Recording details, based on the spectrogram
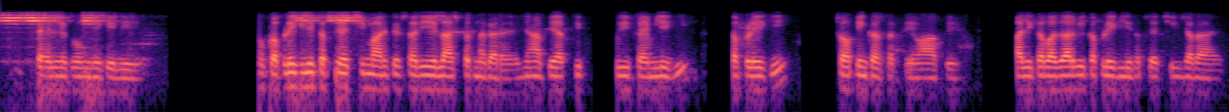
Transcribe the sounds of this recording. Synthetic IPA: pɛɦɛlmeɡʱuːmnekelie | t̪oːkɐpɽekeliesɐbseɐtːʃʰimaːɾkeʈsaɾielaːʃpət̪nɐɡəɾɦɛːd͡ʒɐɦãpeaːp̚ki | puːɾifɛːmɪliki | kɐpɽeki | ʃɔːpɪ̃ŋɡkɐɾsɐk̚t̪eɦɛ̃ʋɐɦãpe | paːlikabaːzaːɾbʱikɐpɽekeliesɐbseɐtːʃʰid͡ʒɐɡaɦɛː

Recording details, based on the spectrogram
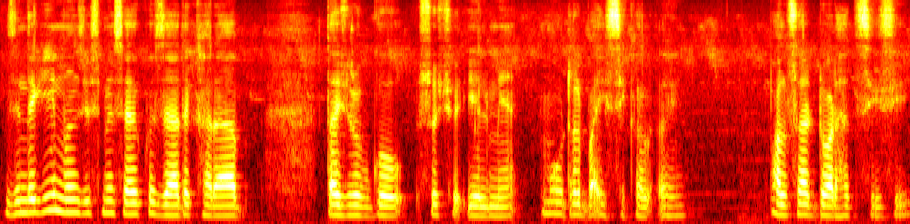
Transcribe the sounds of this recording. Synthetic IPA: zĩnd̪əɡimənzismesəɾkozjad̪akʰəɾab | t̪əd͡ʒɾubɡosut͡ʃʰoʔilme | moʈəɾba̰ɪsikələĩ | pəlsaɖoɽɦət̪sisi

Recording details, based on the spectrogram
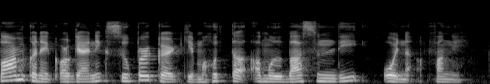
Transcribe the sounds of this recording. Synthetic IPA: pʰaɾmkonekoɾɡɛniksupɐɾkɐɾt̚kimɐɦutːɐʔɐmulbasundi | ojnɐpʰɐŋe

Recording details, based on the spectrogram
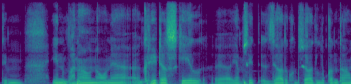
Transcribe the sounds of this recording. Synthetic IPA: t̪imjinbʱɐnaːwnɐoneɡɾeːʈɐɾskeːljɐmsit̪zjaːd̪kʰud̪zjaːd̪lukɐnt̪ʰam

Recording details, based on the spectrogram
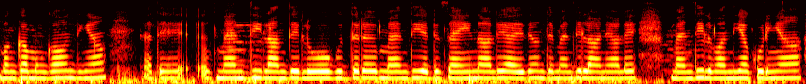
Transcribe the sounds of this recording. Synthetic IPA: bəŋɡãːmʊŋɡãːɦõːnd̪ɪjãː | ət̪eːmɛ̃ːnd̪iːlãːnd̪eːloːkʊd̪əɾmɛ̃ːnd̪iːɖɪzaːinaːleːaːeːd̪eːɦõːnd̪eːmɛ̃ːnd̪iːlaːneːaːleː | mɛ̃ːnd̪iːləʋãːnd̪ɪjãːkʊɽɪjãː

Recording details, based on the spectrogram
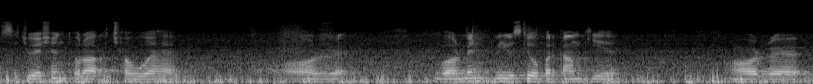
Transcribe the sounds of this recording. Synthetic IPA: sɪt͡ʃueːʃənt̪ʰoːɽaʔɐ̰tːʃʰaɦʊaɦɛ̰ː | ɔːɾ | ɡɐːʋəɾmẽɳʈbʱiʊskeuːpəɾkaːmkieɦɛː | ɔːɾ

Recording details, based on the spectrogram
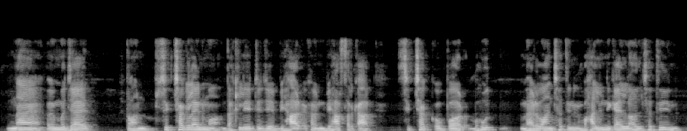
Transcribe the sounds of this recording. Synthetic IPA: najoimed͡ʒae | t̪əɦənsik̚t͡ʃʰəklajnmed̪ekʰliet̪id͡ʒebiɦaɾekʰənbiɦaɾsəɾkaɾ | sik̚t͡ʃʰəkːeupəɾbəɦut̪̚məɦeɾbant͡ʃʰət̪ʰinbʱalinikajlɾəɦəlt͡ʃʰət̪ʰin

